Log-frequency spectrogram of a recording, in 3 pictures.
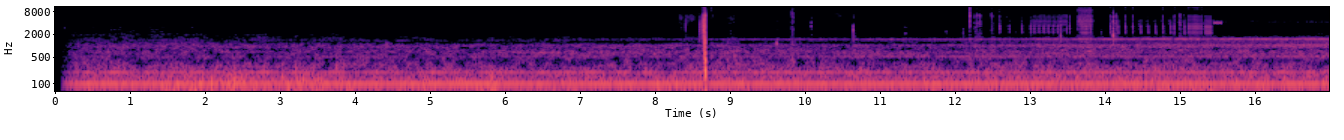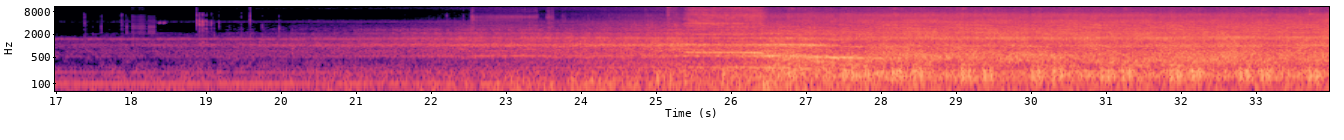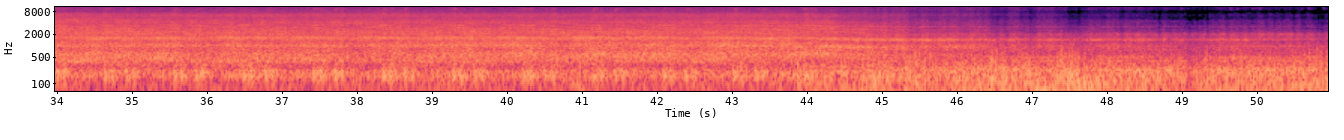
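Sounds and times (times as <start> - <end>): train wheels rumbling and clattering: 22.1 - 50.9.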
